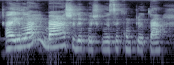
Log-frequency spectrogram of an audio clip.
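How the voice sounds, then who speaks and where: A high-voiced woman with a Brazilian Portuguese accent gives a lesson to young children. She explains patiently and slowly, stopping often to check that they follow. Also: animated, a bit bright. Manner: patient, explains slowly with many tag questions. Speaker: teacher.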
